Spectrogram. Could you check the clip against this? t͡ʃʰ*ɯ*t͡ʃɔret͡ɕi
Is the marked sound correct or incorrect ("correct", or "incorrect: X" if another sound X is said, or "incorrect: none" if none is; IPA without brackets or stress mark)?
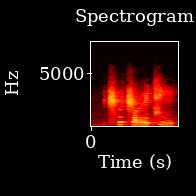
correct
